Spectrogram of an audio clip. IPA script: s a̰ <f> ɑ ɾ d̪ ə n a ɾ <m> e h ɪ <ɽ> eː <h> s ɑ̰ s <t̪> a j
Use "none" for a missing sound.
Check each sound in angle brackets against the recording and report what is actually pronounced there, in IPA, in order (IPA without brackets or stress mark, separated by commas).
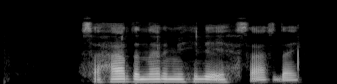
h, m, l, h, d̪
